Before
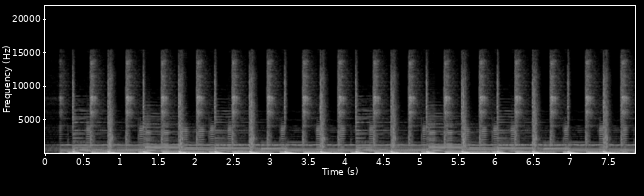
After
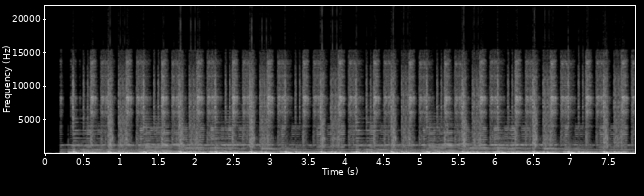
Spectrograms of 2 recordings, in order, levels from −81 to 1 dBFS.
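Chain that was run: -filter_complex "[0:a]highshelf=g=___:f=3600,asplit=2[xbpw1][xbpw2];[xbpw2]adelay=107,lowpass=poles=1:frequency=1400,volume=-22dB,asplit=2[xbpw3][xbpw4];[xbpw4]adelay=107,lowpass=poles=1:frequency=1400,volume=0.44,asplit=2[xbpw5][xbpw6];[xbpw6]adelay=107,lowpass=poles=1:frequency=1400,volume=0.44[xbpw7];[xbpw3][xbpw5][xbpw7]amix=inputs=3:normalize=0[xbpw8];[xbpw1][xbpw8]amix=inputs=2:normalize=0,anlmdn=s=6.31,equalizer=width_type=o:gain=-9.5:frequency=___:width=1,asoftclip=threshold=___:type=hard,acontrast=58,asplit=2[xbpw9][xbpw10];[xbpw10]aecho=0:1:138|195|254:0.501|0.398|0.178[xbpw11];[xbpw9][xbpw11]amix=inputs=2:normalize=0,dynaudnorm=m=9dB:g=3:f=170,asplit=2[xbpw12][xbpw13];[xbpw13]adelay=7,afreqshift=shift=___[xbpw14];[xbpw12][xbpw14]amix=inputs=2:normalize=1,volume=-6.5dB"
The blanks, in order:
2.5, 460, -13dB, 0.26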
